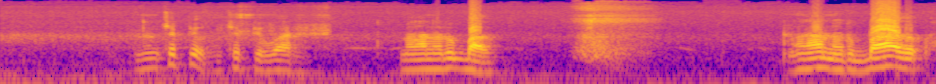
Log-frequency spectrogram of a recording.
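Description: A man talks close by in a lively voice.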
